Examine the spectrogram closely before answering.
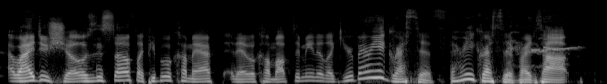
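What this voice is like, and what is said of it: New York accent. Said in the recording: “You got the accent too. You got like the good ... New York accent.”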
